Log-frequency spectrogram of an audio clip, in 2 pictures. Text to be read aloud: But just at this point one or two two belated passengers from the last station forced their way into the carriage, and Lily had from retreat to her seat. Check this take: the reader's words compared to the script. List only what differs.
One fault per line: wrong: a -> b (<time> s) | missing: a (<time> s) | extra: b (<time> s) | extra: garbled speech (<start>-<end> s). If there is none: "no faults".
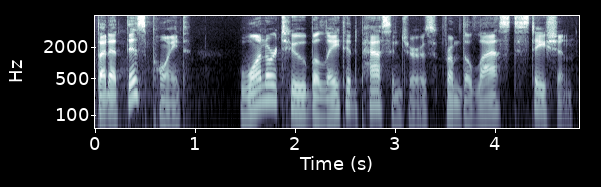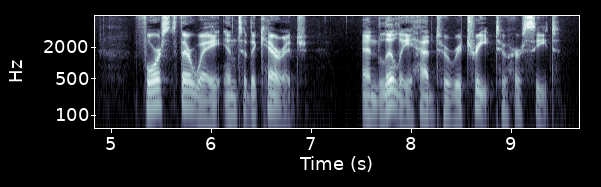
missing: just (0.1 s)
missing: two (2.1 s)
wrong: from -> to (8.3 s)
